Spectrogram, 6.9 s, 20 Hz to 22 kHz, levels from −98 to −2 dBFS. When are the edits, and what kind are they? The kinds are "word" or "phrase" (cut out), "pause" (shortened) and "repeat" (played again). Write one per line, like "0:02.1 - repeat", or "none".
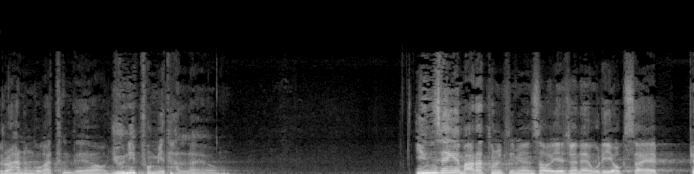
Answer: none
